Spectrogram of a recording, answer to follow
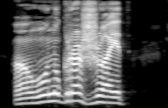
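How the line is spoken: Hissing. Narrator (Russian): Я снова перешел на шипение

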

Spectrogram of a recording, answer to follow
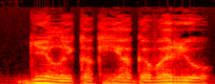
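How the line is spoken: Whisper. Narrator (Russian): прошептал он

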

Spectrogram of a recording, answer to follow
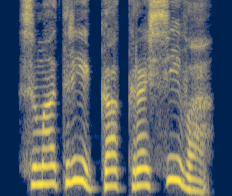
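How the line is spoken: Exclaiming. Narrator (Russian): воскликнула Эллинор

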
